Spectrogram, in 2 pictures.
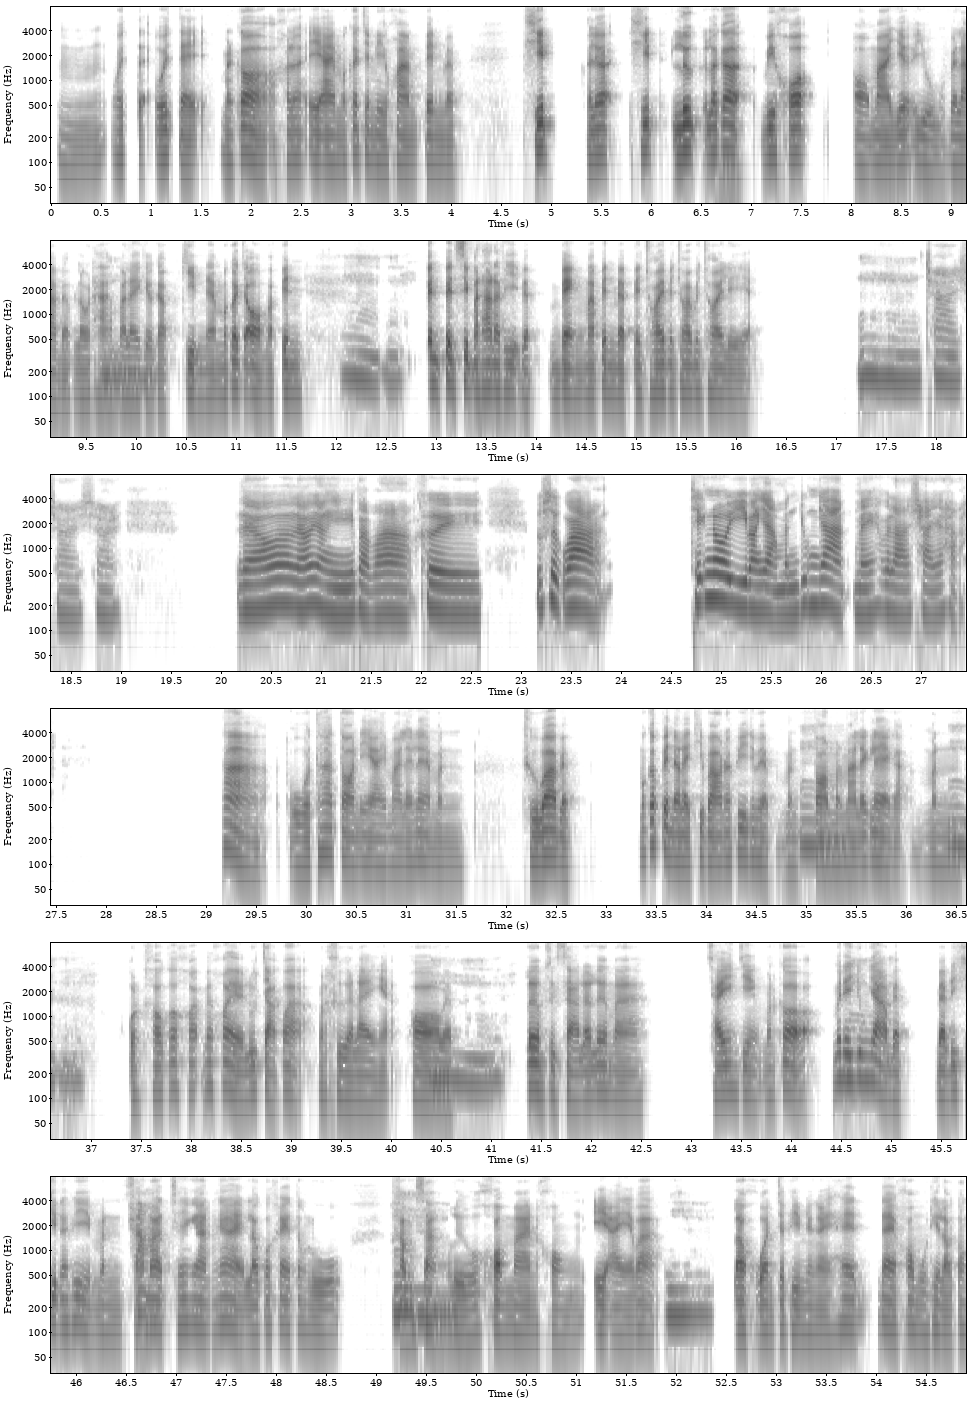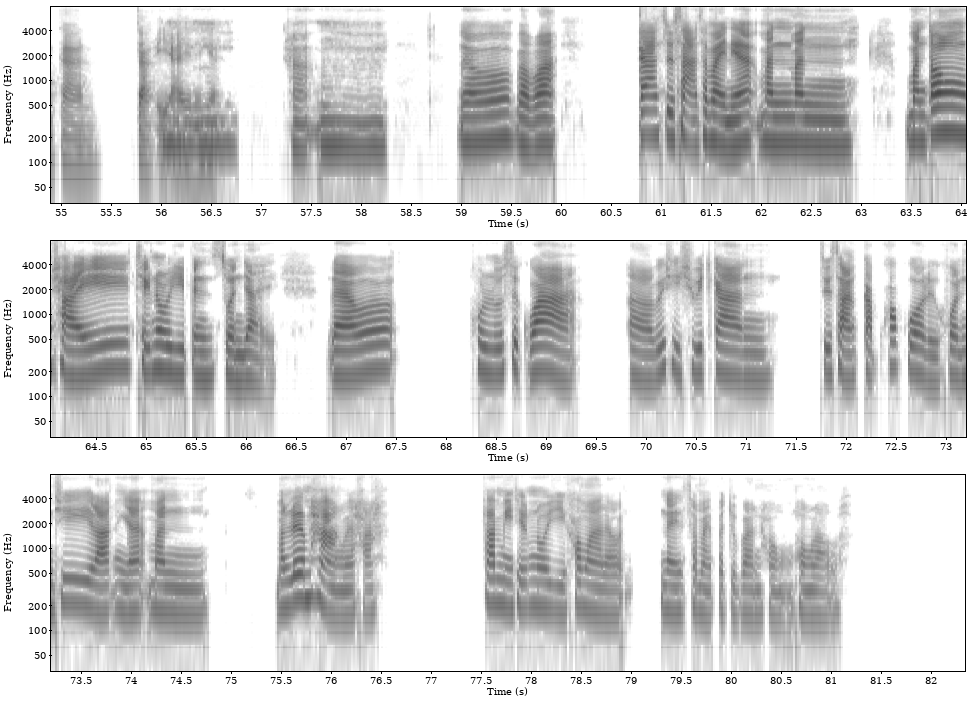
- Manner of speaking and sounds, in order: tapping; in English: "ชอยซ์"; in English: "ชอยซ์"; in English: "ชอยซ์"; tsk
- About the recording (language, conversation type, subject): Thai, unstructured, เทคโนโลยีได้เปลี่ยนแปลงวิถีชีวิตของคุณอย่างไรบ้าง?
